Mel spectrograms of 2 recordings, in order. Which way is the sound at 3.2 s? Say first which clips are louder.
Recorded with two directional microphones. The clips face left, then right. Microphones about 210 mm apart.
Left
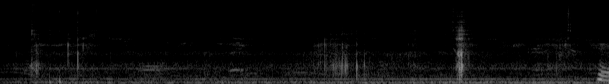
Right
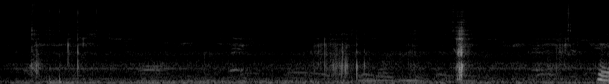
Even; centre (ahead or behind).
